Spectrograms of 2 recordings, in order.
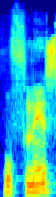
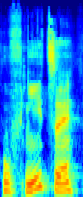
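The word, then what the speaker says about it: Houfnice: and uh a unit that everybody will probably pronounce as hoofness or hoof nice but according to google translate which is probably the only reliable source of uh translation data kappa it's pronounced as huff nite and it means hovitzer in czech so we're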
